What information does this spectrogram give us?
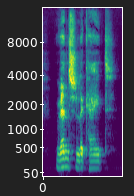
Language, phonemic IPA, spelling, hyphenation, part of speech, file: Dutch, /ˈwɛnsələkˌhɛit/, wenselijkheid, wen‧se‧lijk‧heid, noun, Nl-wenselijkheid.ogg
- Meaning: desirability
